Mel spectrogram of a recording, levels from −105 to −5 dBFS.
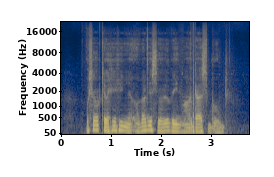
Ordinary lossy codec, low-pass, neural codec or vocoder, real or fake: none; none; codec, 44.1 kHz, 1.7 kbps, Pupu-Codec; fake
